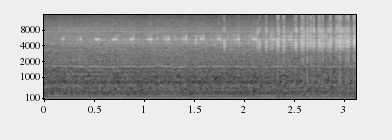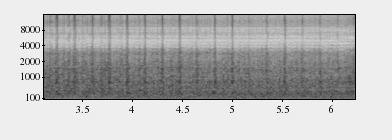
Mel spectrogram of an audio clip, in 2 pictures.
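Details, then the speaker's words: Acura TSX race car squealing on cold start: a high, rapid belt-drive chirping squeal that fades under brake-cleaner spray, then returns. Spraying the tensioner pulley makes it louder, the alternator pulley quiets it; worn tensioner pulley. "Alright, so if I spray a little bit of brake cleaner onto the tensioner pulley, kind of really doesn't do anything, and actually kind of gets louder. If I spray it on the alternator pulley, complete quiet."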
